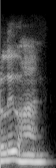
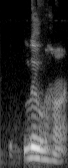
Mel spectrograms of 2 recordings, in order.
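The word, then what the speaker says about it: Luján: for Carol in fact do you say his name Senator L Luan or Luhan yes Lan okay Sarah Sarah got me a little mixed up because she brought in her very famous Spanish and another there's another pronunciation for it but that's not how he pronounces it so got it Luhan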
